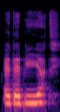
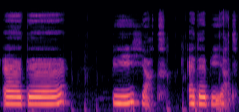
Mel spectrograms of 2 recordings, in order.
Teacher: Məsələn, deyirəm, ədəbiyyat. Ədəbiyyat yazıram, amma bir y ilə tələffüz edirəm.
